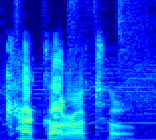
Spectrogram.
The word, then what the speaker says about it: Kakarot: It's like Kakarot, but his real name is pronounced Kakaroto.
